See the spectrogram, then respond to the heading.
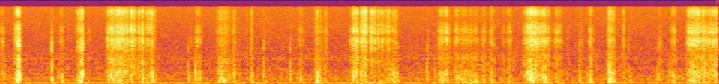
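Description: A white gel pen writes on a sheet of black paper, its tip scratching across the surface. Quick bright ticks mix with longer rasping strokes, all quiet and close, over a faint steady low hum.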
